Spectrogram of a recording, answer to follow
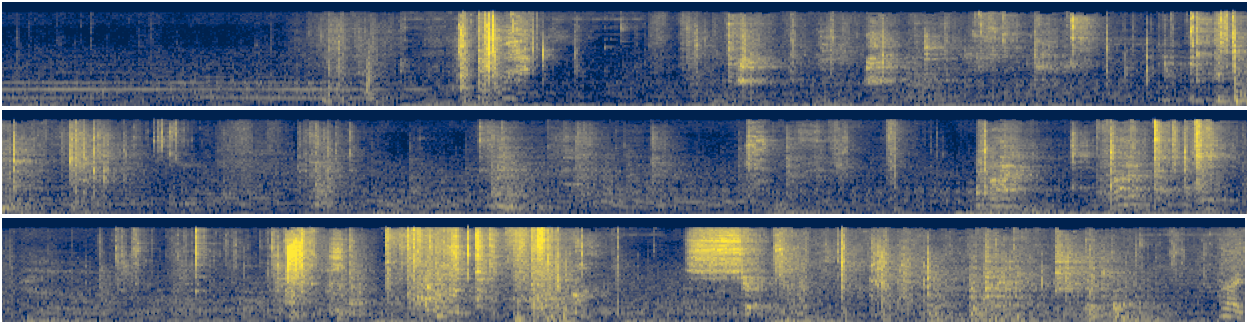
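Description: Tense film score with a low rumble, under a string of knocks, clicks and thuds from handling, loudest a little past two-thirds of the way through.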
